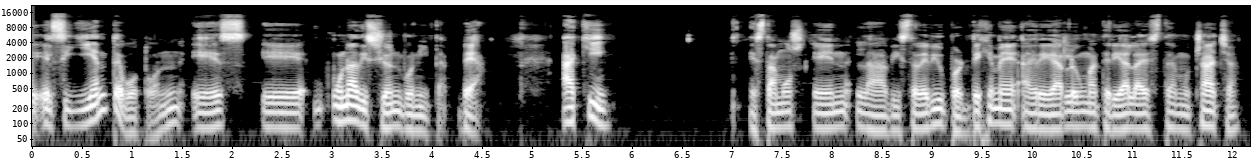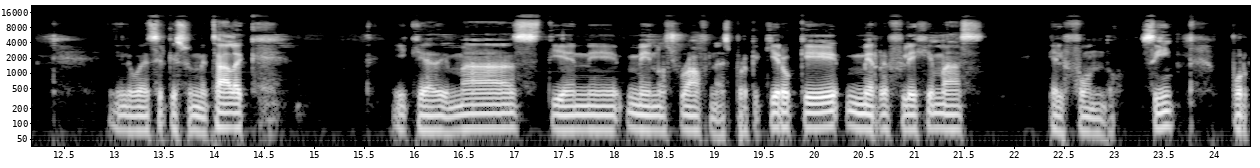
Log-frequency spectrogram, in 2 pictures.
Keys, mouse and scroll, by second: 3.6 click, 5.8 scroll up 1, 6.3 scroll down 1, 6.7-8.7 middle drag, 8.8 scroll up 1, 11.3 click, 12.1 click, 14.3 click, 16.5-17.0 scroll down 2, 19.0-21.2 drag, 21.4-24.0 drag.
